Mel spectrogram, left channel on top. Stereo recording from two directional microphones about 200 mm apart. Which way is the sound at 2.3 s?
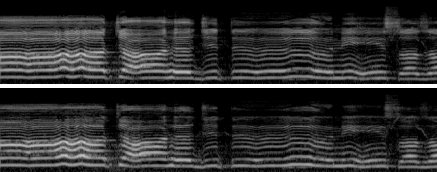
15° left (ahead or behind).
